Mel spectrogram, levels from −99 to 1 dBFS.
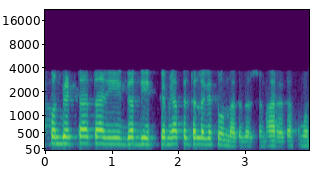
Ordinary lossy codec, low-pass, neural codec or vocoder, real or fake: none; 3.6 kHz; none; real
